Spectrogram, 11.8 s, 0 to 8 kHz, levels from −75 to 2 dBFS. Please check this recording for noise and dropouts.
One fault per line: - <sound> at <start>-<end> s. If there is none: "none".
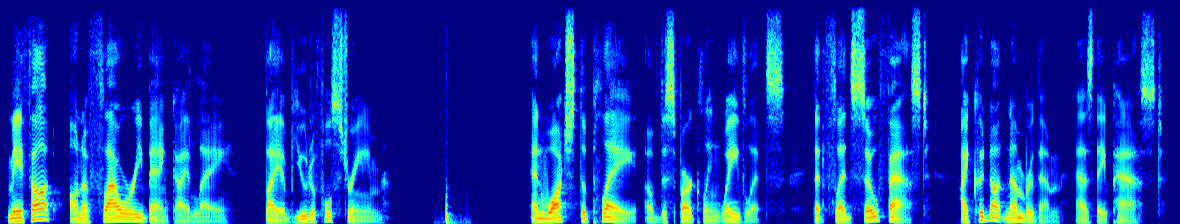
- tap at 4.3-4.7 s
